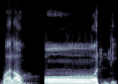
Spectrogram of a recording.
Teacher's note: makhrajnya ada di tepi lidah bertemu dengan gigi geraham bagian atas, bisa kanan, bisa kiri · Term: dhad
